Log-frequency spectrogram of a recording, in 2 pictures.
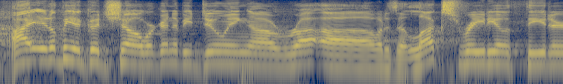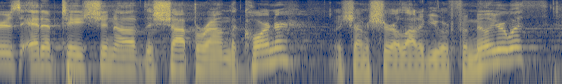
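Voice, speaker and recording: A man's voice: a little high, fairly quick, a bit bright. A man giving a casual, joking live announcement as director of an amateur theater group. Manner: informal, joking. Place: town hall stage, before an audience. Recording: echoey town hall live recording.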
